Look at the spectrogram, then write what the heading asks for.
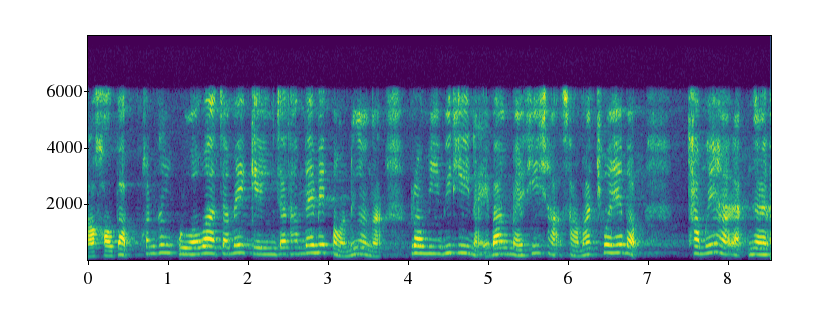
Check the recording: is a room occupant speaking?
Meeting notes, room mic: Yes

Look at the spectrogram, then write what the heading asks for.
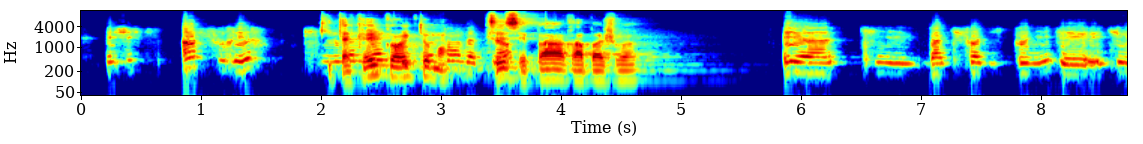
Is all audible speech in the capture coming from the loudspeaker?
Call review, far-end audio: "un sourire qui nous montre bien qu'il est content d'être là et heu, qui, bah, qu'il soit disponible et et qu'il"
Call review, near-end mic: No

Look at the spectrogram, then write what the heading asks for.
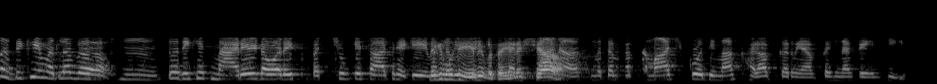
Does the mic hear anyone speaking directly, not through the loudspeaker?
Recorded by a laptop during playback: Yes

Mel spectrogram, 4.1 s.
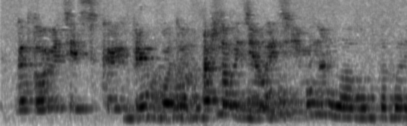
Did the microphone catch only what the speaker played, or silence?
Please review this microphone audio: No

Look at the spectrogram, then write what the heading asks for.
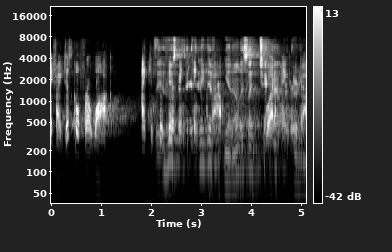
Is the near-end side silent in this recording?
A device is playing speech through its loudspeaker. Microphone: No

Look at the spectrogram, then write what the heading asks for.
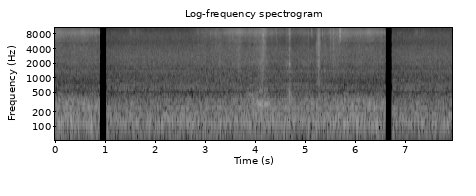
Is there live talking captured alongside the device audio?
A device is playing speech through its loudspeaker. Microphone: No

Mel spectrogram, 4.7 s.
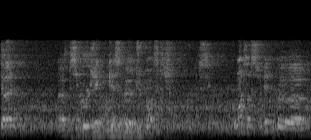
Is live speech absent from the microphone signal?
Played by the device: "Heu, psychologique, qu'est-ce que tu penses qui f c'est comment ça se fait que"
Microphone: No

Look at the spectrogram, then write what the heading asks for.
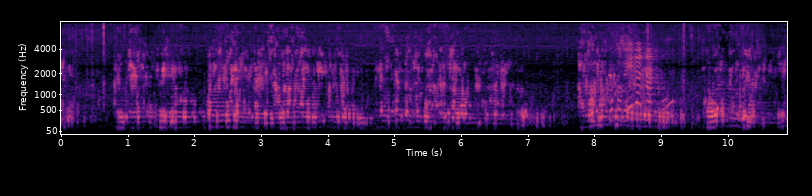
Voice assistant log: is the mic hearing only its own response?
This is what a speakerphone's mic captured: No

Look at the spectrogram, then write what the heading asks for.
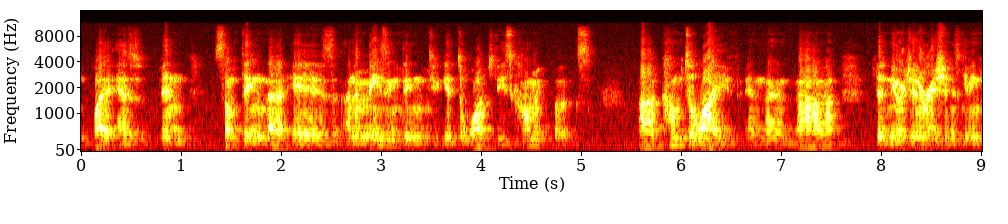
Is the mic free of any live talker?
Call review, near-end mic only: Yes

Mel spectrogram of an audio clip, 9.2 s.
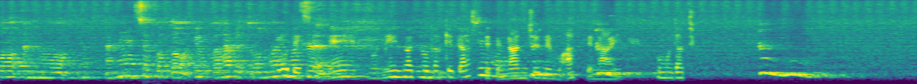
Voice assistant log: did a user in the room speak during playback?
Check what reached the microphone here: Yes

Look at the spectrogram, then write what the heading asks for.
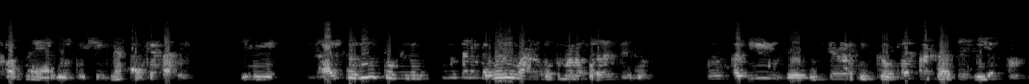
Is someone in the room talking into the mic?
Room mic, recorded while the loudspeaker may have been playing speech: No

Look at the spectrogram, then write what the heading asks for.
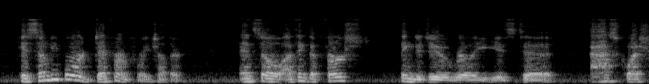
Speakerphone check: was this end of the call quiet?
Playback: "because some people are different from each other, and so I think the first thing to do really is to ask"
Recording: Yes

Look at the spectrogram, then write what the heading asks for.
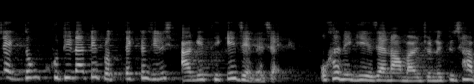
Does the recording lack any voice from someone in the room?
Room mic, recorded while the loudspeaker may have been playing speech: Yes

